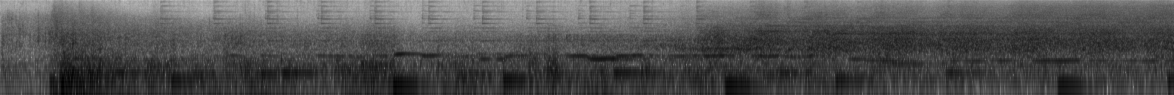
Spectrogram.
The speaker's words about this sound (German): Es regnet.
